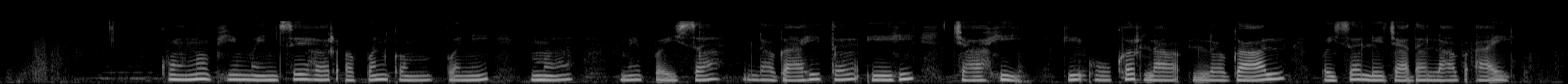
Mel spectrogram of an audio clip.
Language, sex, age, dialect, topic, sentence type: Chhattisgarhi, female, 56-60, Northern/Bhandar, banking, statement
